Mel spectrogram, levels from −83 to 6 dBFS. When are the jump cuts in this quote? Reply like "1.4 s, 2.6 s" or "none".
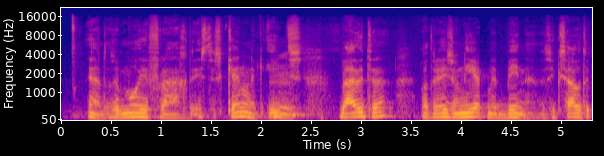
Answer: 1.3 s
